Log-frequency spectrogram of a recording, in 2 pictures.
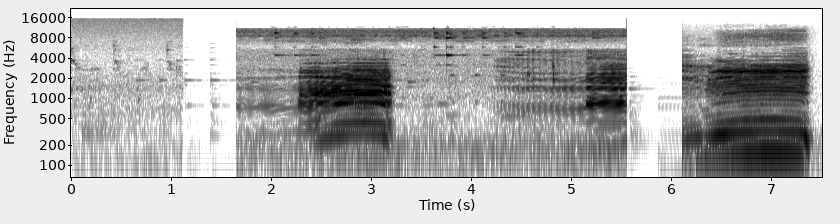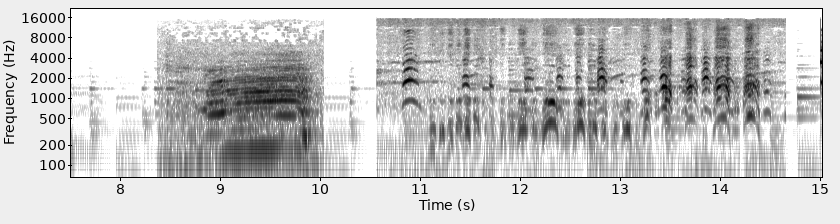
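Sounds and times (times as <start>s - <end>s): cattle mooing: 4.3s - 7.4s, 8.5s - 10.0s.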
